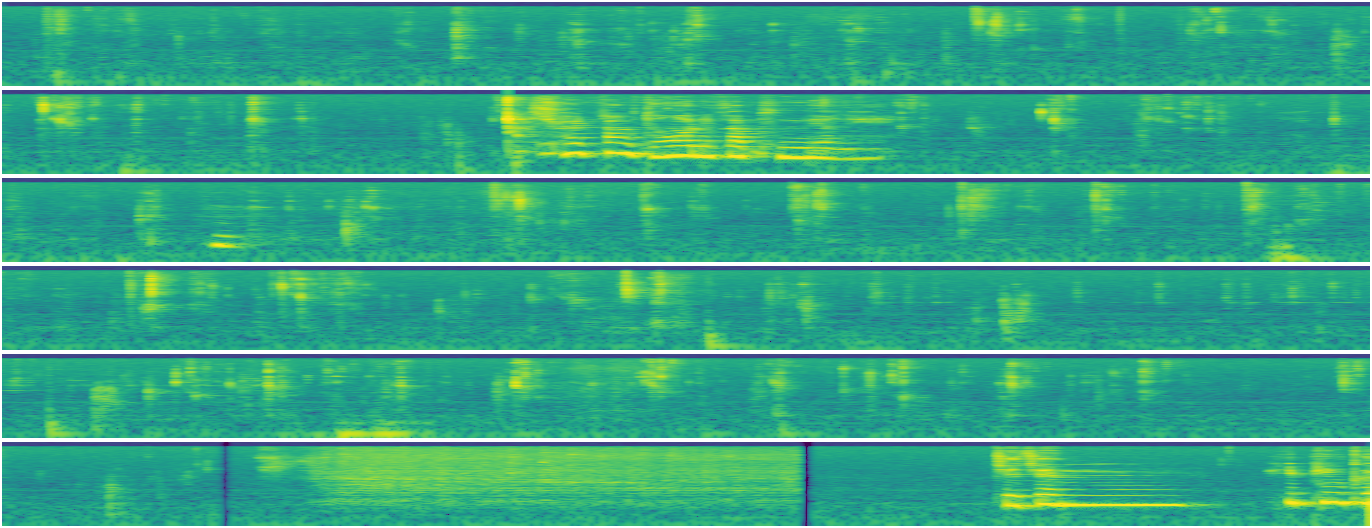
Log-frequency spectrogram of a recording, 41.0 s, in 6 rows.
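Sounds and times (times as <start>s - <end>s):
close chewing with mouth smacks: 0.2s - 9.4s, 11.3s - 33.4s, 34.0s - 34.4s.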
